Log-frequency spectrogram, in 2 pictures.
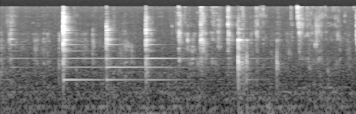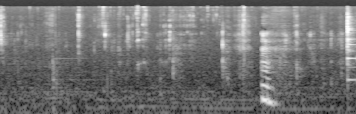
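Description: Close-up eating sounds: chewing and small mouth clicks throughout. About a second in, wooden chopsticks and a wooden spoon knock against a ceramic plate three times, and each knock sets the plate ringing briefly.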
